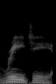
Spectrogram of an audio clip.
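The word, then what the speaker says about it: Riggi: below him alessandro rigi remember how i kept calling him riggy it's rigi i've been saying it wrong all this time fortunately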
